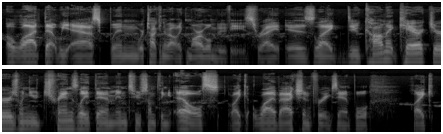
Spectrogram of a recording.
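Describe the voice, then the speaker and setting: A man's voice: lowish voice, a little slow, fairly bright tone. A man in his thirties talking casually and in a rambling way as a podcast co-host, close on a studio mic. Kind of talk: casual roundtable discussion. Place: small home room, indoors. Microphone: boom-arm studio mic up close.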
